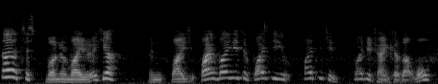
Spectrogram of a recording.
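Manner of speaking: put-on very high pixie voice with Scottish accent. Narrator voicing a female pixie speaking to the players: Scottish pixie voice. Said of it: "She's also a Scottish pixie".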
